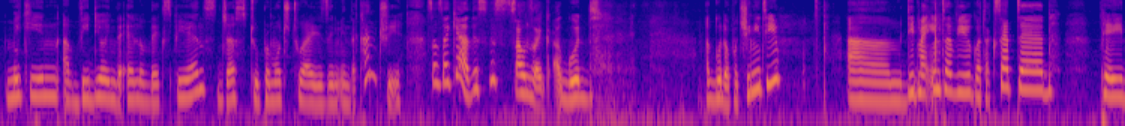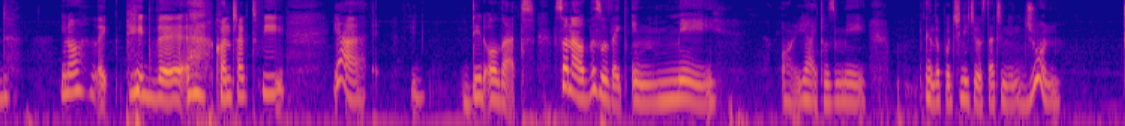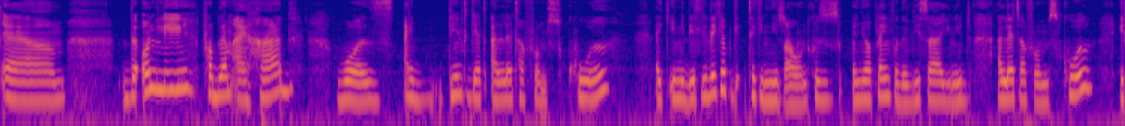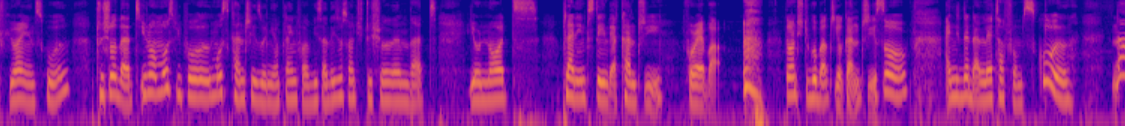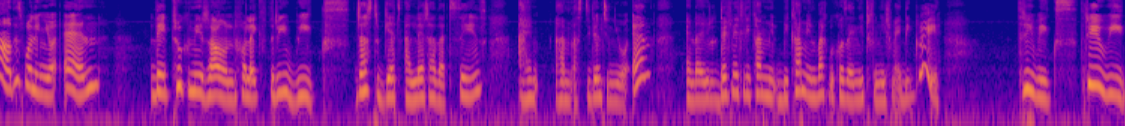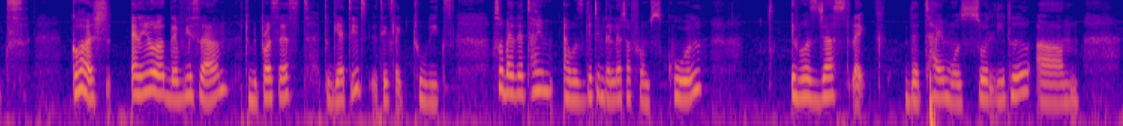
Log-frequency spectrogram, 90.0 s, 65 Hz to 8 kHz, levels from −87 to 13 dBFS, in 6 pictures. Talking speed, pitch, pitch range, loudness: 160 wpm, 185 Hz, 170-220 Hz, -27 LUFS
